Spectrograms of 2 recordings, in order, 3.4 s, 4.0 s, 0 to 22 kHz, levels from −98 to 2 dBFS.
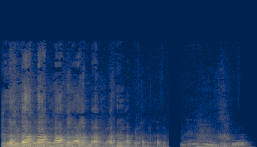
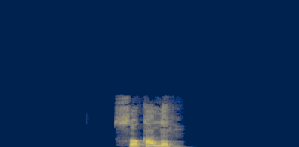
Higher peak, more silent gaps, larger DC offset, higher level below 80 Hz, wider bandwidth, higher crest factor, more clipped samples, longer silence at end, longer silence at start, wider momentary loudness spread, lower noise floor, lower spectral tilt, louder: second, -10 dBFS vs 0 dBFS; first, 2.28-2.38 s vs none; neither; about the same, -60 dBFS vs -60 dBFS; first, 15.5 kHz vs 8 kHz; about the same, 20 dB vs 22 dB; neither; second, 0.15 s vs 1.7 s; second, 0 s vs 1.55 s; first, 24 LU vs 12 LU; second, -49 dBFS vs under -90 dBFS; about the same, -6 dB/octave vs -6 dB/octave; second, -28 LUFS vs -16 LUFS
